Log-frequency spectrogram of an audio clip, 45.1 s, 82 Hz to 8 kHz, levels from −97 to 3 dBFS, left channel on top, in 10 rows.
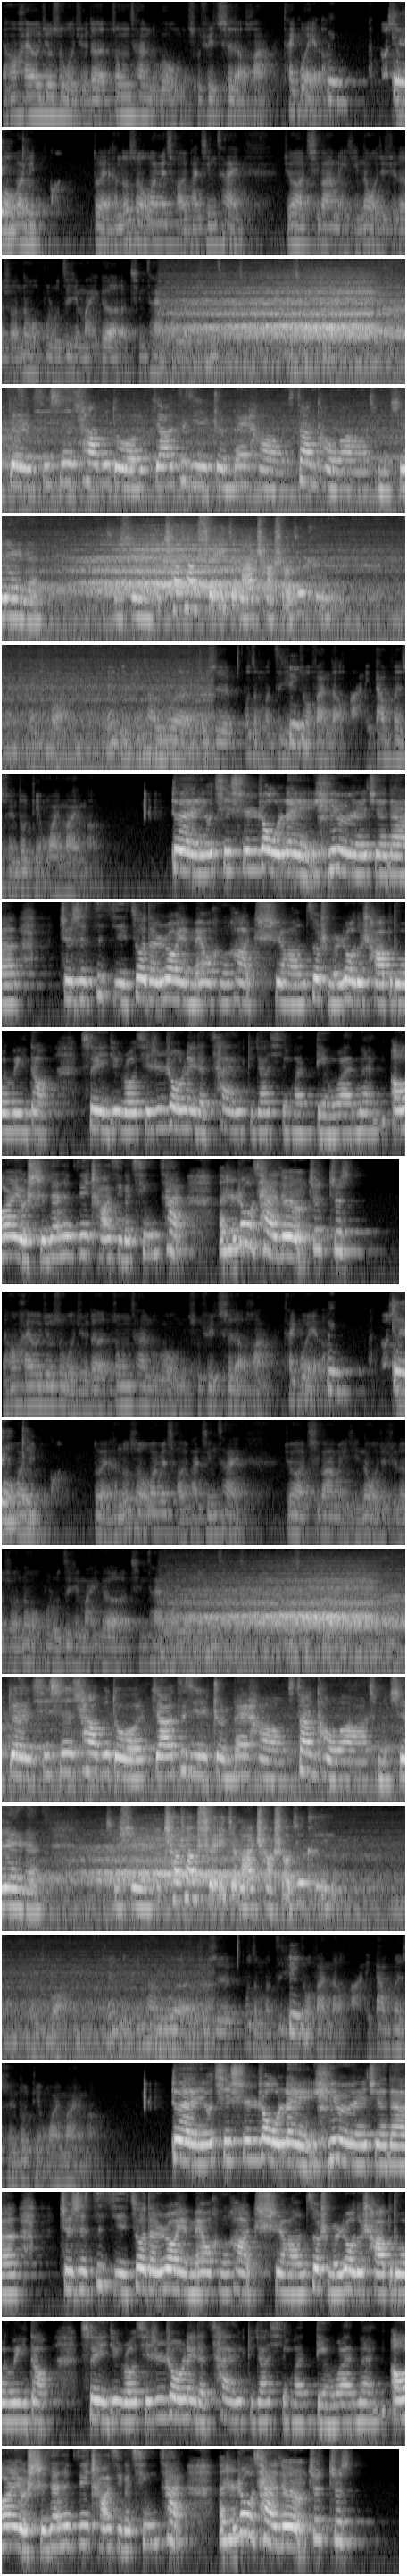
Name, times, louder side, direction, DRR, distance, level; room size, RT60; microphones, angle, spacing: voice 1, 0.0-3.7 4.2-5.2 5.5-7.4 7.7-12.0 12.2-13.0 22.9-28.2, left 2 dB, 90° left, 1.9 m, -47 dB
sound 1, 10.8-25.0, left 2 dB, 40° left, 0.7 m, -34 dB
voice 2, 13.6-18.9 19.2-21.9 25.8-26.0 29.0-32.0 32.3-44.6, right 2 dB, 25° right, 0.5 m, -26 dB
21.5 x 10.5 x 2.2 m
head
